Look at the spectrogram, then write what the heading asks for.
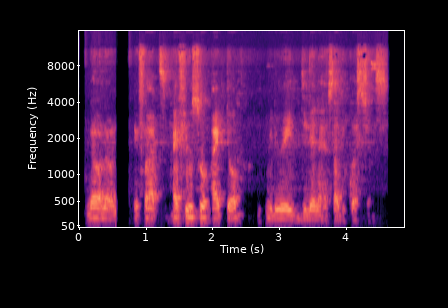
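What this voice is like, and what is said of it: Nigerian English accent. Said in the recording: “I'm detecting your accent... I recognize the Nigerian accent.”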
